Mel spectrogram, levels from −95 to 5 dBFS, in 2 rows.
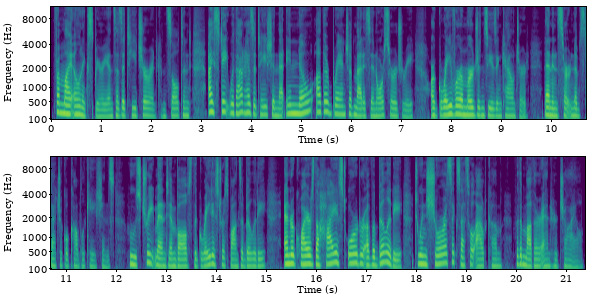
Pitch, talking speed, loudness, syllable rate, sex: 175 Hz, 155 wpm, -22 LUFS, 5.8 syllables/s, female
